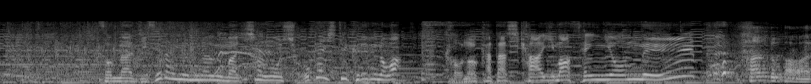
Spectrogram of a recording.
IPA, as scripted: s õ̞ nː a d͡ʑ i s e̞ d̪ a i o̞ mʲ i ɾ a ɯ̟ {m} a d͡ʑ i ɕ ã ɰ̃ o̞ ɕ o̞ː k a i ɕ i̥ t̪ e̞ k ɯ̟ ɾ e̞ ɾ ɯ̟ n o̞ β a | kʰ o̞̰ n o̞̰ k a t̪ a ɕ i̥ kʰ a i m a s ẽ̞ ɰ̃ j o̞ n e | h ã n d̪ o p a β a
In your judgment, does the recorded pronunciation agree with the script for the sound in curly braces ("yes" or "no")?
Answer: yes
